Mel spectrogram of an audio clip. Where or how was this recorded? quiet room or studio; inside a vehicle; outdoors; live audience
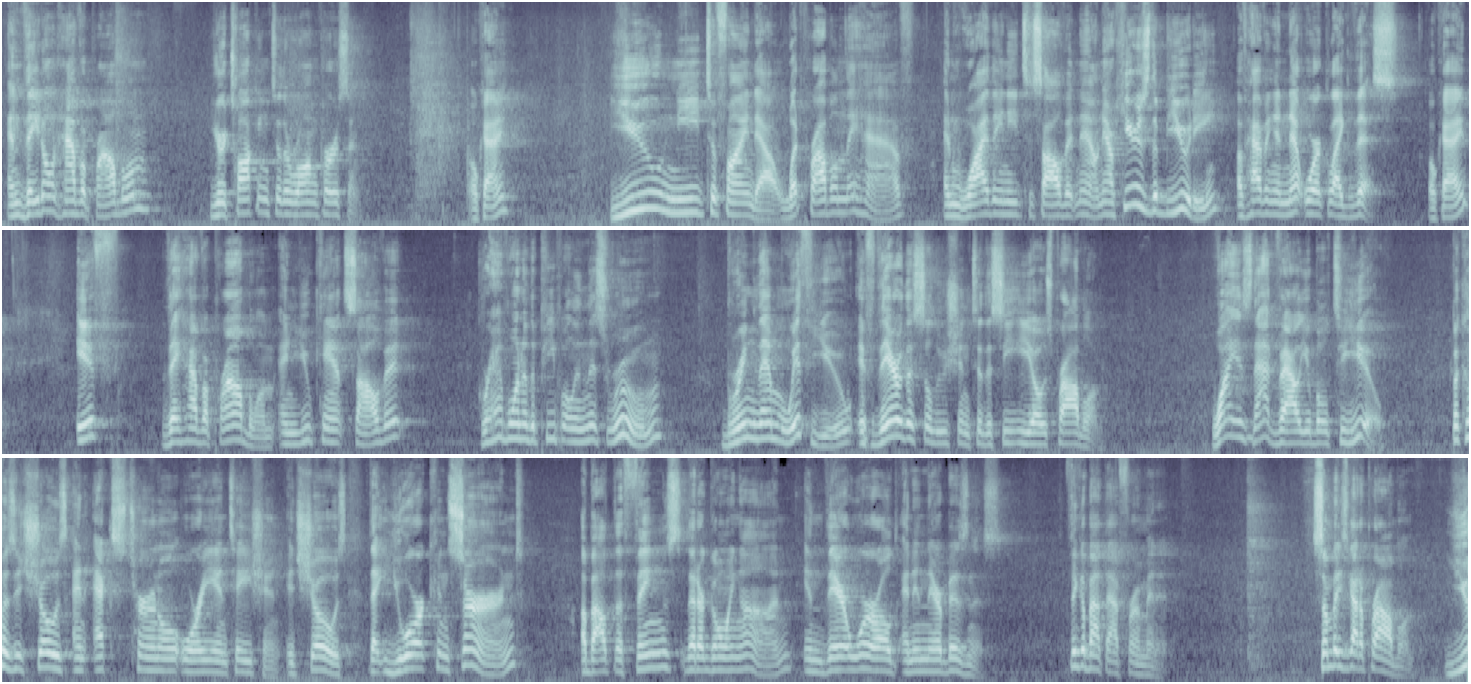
live audience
